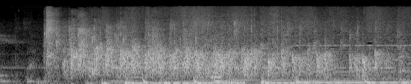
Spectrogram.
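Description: Applause breaking out about half a second in and fading, with music carrying a steady bass line coming in underneath about a second in and continuing.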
